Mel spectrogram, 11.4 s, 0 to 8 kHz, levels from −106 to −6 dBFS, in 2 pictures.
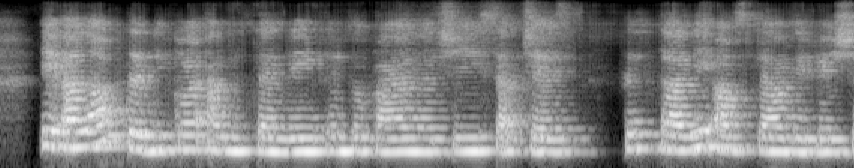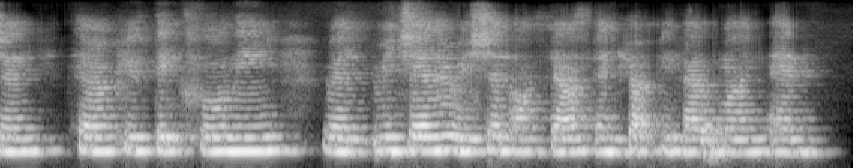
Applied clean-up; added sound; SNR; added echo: neural mask model Resemble Enhance denoiser.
